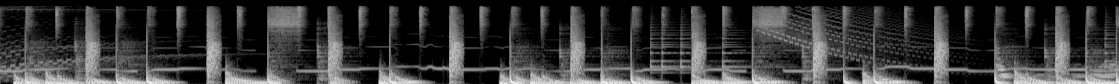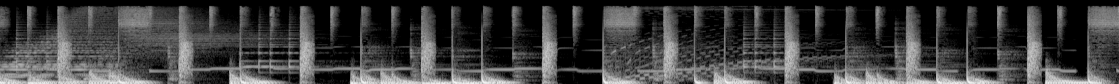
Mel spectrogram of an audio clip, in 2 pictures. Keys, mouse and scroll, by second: 4.0 Tab, 5.8 click, 8.5 click, 13.8 click, 17.4-22.3 drag.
